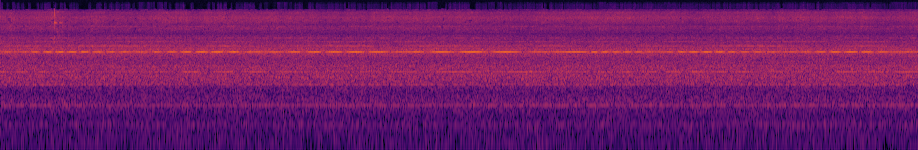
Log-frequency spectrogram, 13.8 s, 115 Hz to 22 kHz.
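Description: Steady, loud cabin drone of a Cessna Citation private jet's engines in Microsoft Flight Simulator 2020, a continuous broadband roar with a faint whine on top, unbroken and without talk.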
